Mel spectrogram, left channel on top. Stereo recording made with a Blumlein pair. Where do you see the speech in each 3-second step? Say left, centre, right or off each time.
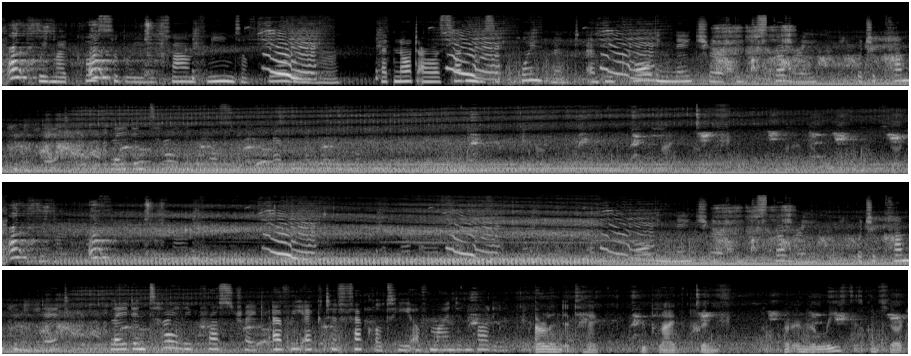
left, left, centre, right, right, right.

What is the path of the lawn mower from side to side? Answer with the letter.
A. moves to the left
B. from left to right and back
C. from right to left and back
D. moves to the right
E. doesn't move
A.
